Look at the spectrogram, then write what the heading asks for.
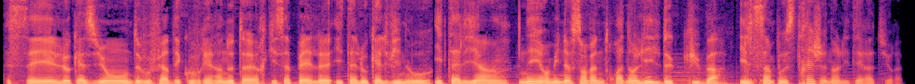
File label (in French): Radio Emission; Radio Motus; Italo calvino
